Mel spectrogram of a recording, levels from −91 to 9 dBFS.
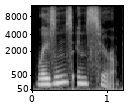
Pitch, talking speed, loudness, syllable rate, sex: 200 Hz, 145 wpm, -16 LUFS, 4.4 syllables/s, female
